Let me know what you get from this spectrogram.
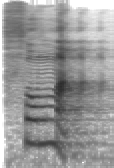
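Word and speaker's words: ثَمَّ: ഇനി മറ്റൊരു ഉദാഹരണം ശ്രദ്ധിക്കൂ സുമ്മ നമുക്കറിയാം സുമ്മ എന്ന് പറഞ്ഞാൽ പിന്നെ എന്നാണ് അർത്ഥം ആ സിന്റെ ഉകാരം ളം ഒഴിവാക്കി ഫത്ഹ് ആയി കഴിഞ്ഞാൽ സമ്മ അപ്പോൾ അതിനർത്ഥം അവിടെ എന്നാണ്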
